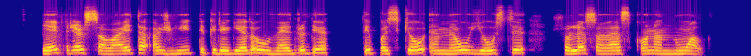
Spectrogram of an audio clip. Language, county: Lithuanian, Vilnius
